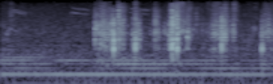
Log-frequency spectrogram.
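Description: Small stones clatter and click.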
